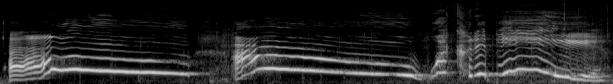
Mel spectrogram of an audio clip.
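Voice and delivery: pained cry. Acted. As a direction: call out in pain. Mystery cry.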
